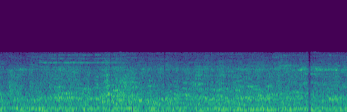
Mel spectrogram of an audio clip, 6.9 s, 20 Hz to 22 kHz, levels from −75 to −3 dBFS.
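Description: Three short concealed packet losses break up this sound, which is band-limited to 4 kHz by the G.711 mu-law call path. At 2.20 s and again at 3.28 s, about 20 ms of audio arrived too late to play. The receiver bridged each gap by extending the preceding sound. At 6.16 s a longer 40 ms hole gets the same repair. Each shows up as a brief smear or wobble.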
